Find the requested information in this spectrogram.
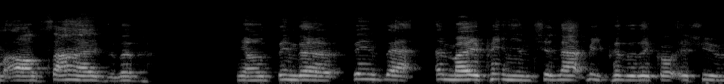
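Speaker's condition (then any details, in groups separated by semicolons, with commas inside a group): Cerebral palsy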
